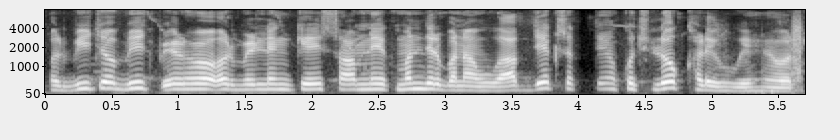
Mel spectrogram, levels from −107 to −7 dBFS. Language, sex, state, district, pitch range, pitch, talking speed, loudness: Hindi, male, Madhya Pradesh, Katni, 160-195 Hz, 185 Hz, 230 wpm, -16 LUFS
